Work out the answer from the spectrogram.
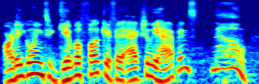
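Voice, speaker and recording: A man ranting on a live game stream, animated, sarcastic and full of swearing. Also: a little high, fairly quick. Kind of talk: casual live-stream rant.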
